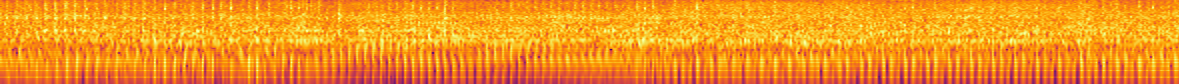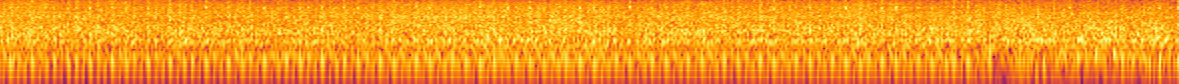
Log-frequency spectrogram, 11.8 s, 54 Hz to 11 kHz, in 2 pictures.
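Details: 1980 rototiller, small engine started with manual choke, chatters loudly with speed stepping up and down; idle hunts, something wrong with the throttle linkage suspected.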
